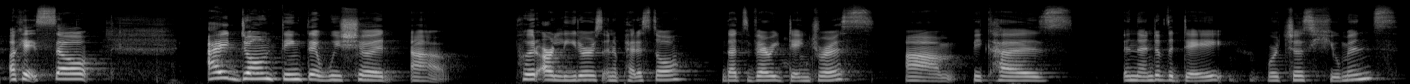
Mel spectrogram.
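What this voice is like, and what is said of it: Noticeable accent. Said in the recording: “my accent is gonna be uh, shown extremely right now.”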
